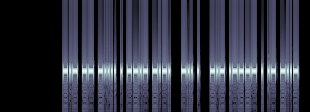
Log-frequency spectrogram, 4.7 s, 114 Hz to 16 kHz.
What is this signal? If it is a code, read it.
Morse code, heard as a keyed tone, about 48 wpm, 700 Hz. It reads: KM6EQC DE K1EAX
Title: USA Callsign DE Callsign 50wpm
